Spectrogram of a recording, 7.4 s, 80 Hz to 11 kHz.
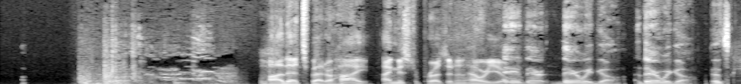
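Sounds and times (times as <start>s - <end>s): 
door swinging open with noise flooding in: 0.8s - 2.4s
speech: 2.6s - 7.4s.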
